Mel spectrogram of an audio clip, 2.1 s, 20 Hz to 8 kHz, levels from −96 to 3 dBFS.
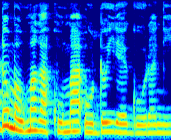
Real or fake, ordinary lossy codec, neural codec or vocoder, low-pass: real; none; none; none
